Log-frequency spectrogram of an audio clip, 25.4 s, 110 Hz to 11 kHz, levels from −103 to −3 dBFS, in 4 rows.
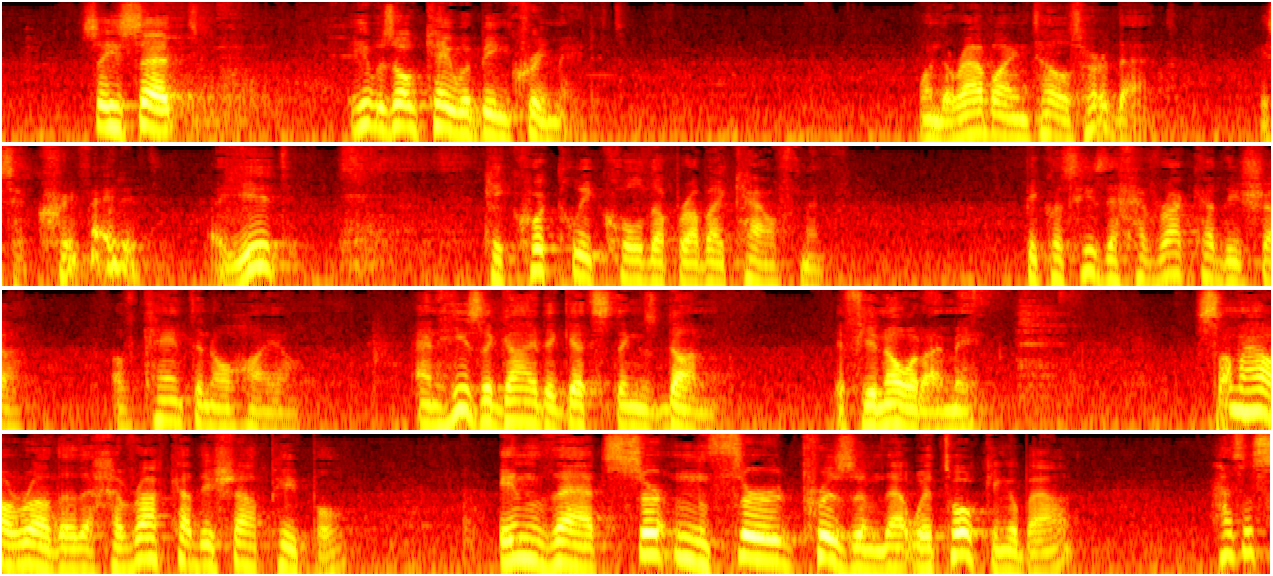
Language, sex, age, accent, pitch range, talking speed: English, male, 60-79, American, 120-170 Hz, 160 wpm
